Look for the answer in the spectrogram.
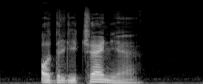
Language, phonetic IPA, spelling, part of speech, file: Polish, [ˌɔdlʲiˈt͡ʃɛ̃ɲɛ], odliczenie, noun, Pl-odliczenie.ogg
